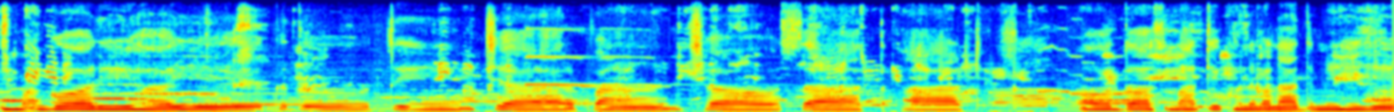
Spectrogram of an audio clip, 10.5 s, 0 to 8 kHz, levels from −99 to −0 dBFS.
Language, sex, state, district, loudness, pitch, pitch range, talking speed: Bajjika, female, Bihar, Vaishali, -14 LUFS, 205 Hz, 195-215 Hz, 105 wpm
